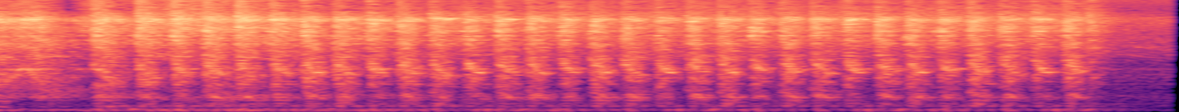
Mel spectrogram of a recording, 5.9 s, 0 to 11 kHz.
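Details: Project car being wired up, no PCV valve or MAP sensor, battery at 11.9 volts: steady rapid cranking about three beats a second with a few firing puffs, then stops; cranks but doesn't start, spark to be checked.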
